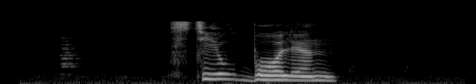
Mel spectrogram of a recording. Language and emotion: Russian, angry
